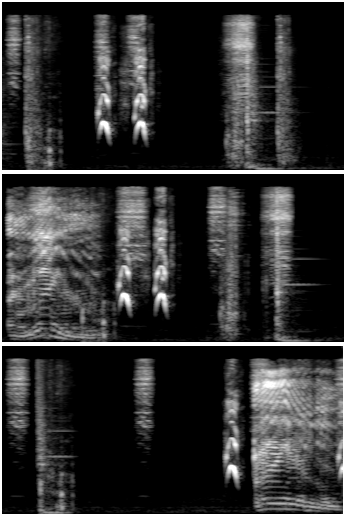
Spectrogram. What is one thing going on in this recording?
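Robot joints whir and squeak as arms reach about.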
